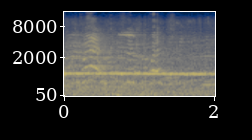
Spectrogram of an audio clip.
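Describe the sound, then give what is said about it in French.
Street noise of children playing: a steady, jumbled wash of young voices with laughter, high shouts and calls rising briefly above the murmur, over a constant background hum and a faint sustained tone. “Des enfants jouent.”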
